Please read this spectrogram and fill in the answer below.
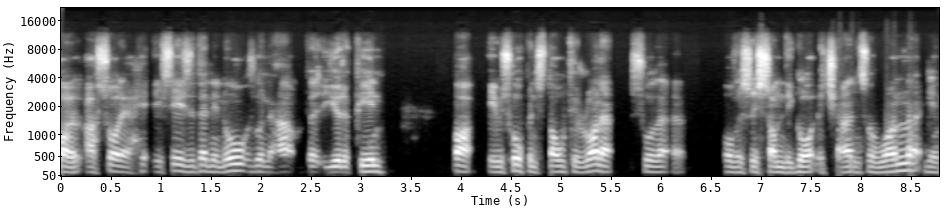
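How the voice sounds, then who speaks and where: Over a dry, close sound with no echo, a man with a Scottish accent speaks at a very fast pace in a dark, mellow tone, his intonation monotone and flat and his loudness swinging widely. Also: medium pitch for a man. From Scotland. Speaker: racing driver. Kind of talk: podcast interview.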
